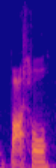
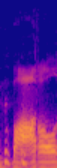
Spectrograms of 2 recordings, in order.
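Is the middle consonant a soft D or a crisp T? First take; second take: crisp T; soft D. First: The middle consonant is a crisp T. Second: The middle consonant sounds like a soft D. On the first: The speaker calls it right. "you say bottle" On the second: The speaker calls it wrong. "You don't say bottle"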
